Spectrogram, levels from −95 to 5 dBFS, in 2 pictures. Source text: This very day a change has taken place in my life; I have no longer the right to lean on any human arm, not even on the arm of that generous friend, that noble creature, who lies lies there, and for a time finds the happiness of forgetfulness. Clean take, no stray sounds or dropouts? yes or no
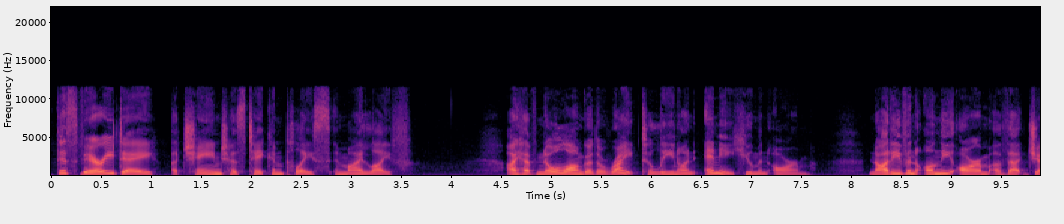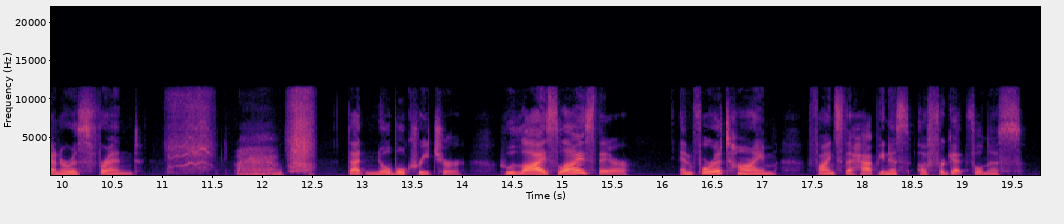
no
